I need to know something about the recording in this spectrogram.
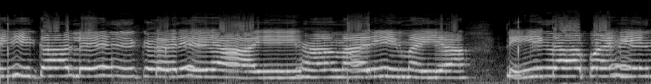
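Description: A high woman's voice singing a Hindi devotional bhajan to Durga Mata in a sustained, ornamented melody, with a brief breath break about five seconds in.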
